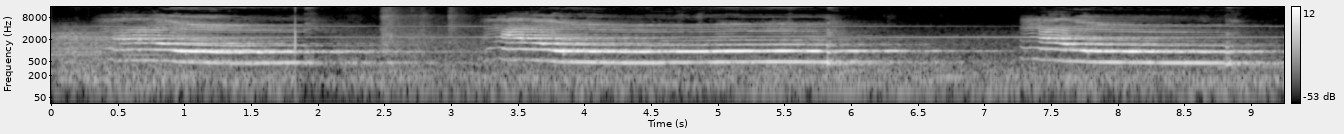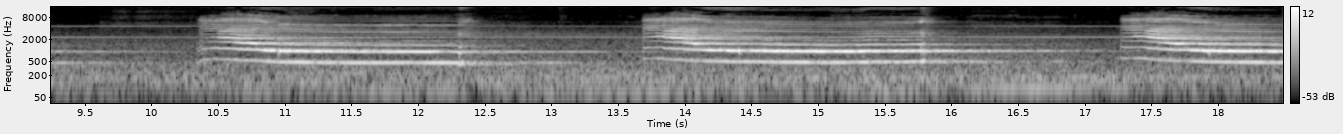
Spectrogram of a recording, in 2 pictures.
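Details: A cat lying in the stairwell of a high-rise apartment building, apparently lost, gives long mournful meows, six drawn-out harmonic calls each about two seconds, gently falling in pitch, repeated every three seconds; faint steady hum underneath.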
